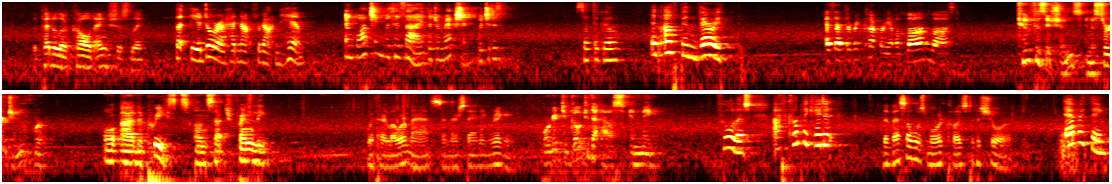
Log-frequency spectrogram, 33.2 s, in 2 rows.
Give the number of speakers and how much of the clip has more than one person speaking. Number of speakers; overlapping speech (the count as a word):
eight, no overlap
